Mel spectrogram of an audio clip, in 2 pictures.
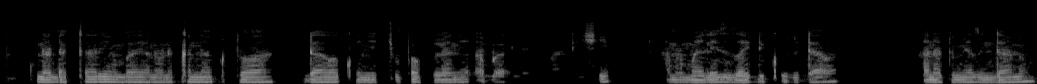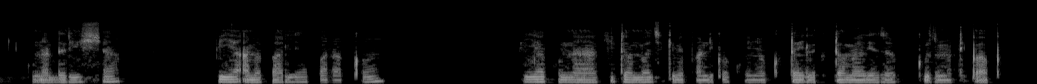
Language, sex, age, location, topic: Swahili, male, 18-24, Nakuru, health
